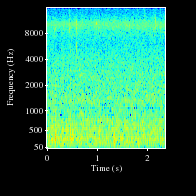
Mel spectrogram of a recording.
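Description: Heavy rain drumming on a tent pitched in a forest during a camping trip, a constant dense hiss with scattered soft patters and drips, steady and close, with no voices.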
